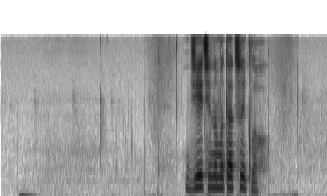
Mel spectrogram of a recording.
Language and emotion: Russian, neutral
